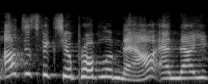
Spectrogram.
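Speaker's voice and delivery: high-pitched, teasing imitation; playful helper impression. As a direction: voice an over-helpful counsellor in fun. Listener teases, voicing the helper.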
